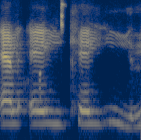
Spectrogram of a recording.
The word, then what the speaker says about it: lake: An average person would say lick. There's a lake in my village.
